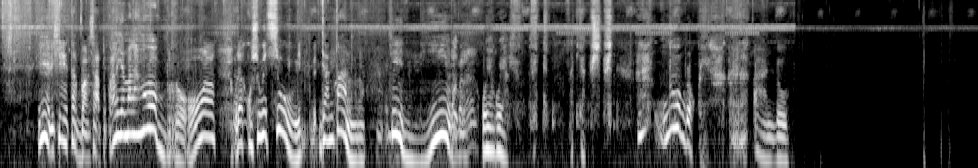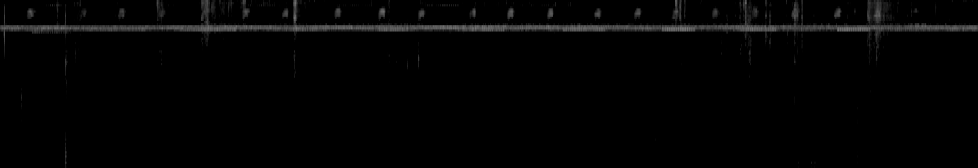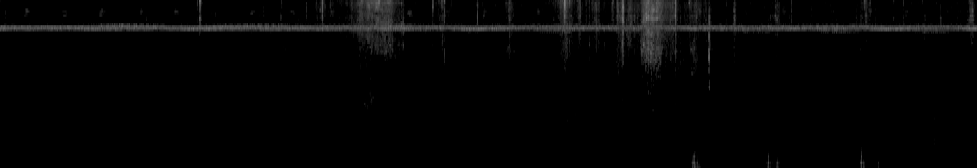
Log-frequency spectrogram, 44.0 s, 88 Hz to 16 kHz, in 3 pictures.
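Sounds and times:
rustling in undergrowth: 0.0 - 19.4, 24.5 - 28.8, 33.2 - 44.0
insect pulsing: 0.0 - 44.0
insects trilling: 0.0 - 44.0.

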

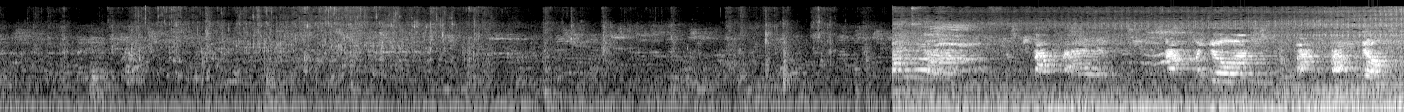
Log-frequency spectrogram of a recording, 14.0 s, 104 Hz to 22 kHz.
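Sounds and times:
water splashing in plastic basin: 1.1 - 4.9.

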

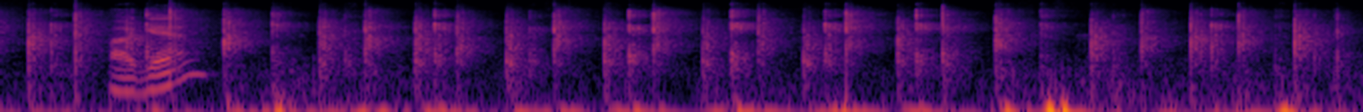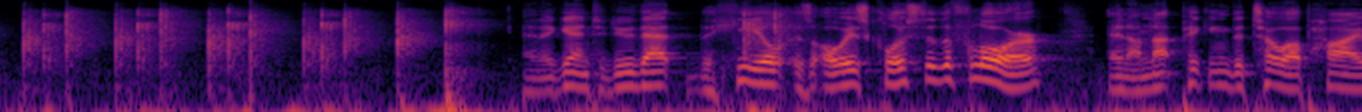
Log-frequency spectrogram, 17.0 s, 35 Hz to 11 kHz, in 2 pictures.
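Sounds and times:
tap shoes on hard floor: 0.0 - 11.6, 13.0 - 13.6.

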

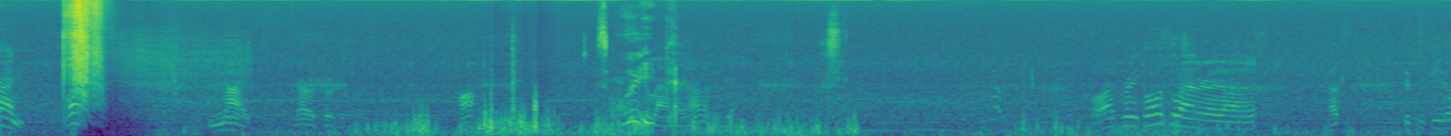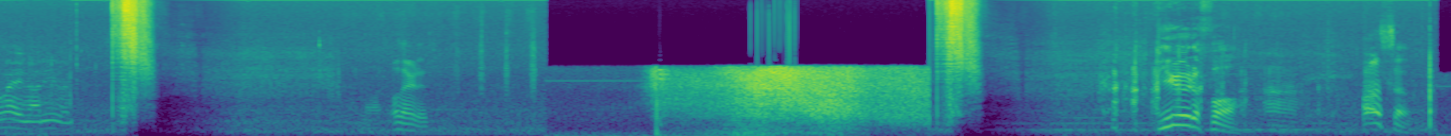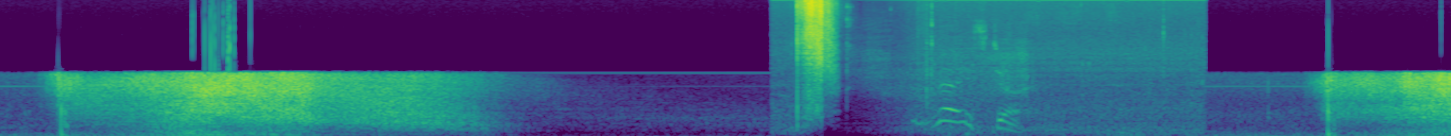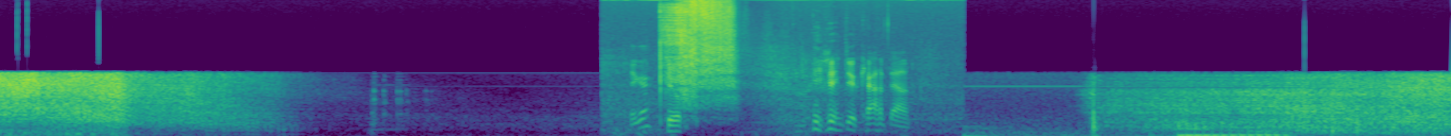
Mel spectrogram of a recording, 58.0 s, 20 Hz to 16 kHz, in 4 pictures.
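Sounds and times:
rocket motor rushing hiss: 0.5 - 5.4, 15.6 - 18.0, 20.9 - 25.9, 36.8 - 41.1, 42.2 - 46.4, 49.6 - 53.2
model rocket motor rushing hiss: 36.9 - 37.5, 50.1 - 51.5.

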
